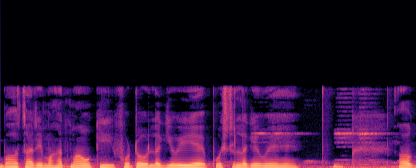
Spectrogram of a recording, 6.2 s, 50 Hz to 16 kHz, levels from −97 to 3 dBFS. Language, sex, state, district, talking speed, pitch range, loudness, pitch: Hindi, female, Maharashtra, Chandrapur, 125 wpm, 165-175 Hz, -14 LUFS, 170 Hz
